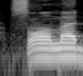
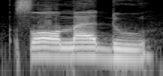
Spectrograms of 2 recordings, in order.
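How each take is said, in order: First: The word ends on a bouncing, unvoweled consonant. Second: The word ends with an added short vowel. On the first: The speaker calls it right. "Maka berarti dia mantul" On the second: The speaker calls it wrong. "jangan dibaca somadu baru berwakaf baru berhenti gitu. Jangan ya, salah"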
